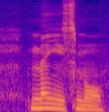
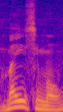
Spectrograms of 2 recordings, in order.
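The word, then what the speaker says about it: Maisemore: I'm looking like it'll head down to Maysmore, or Maysmore, whichever way you want to pronounce it, following the West Channel,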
